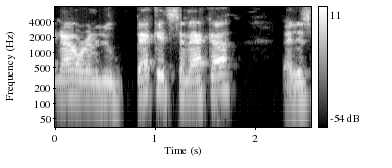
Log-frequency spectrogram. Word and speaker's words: Beckett Sennecke: and uh right now we're going to do Becka Sena that is how it's pronounced a very fast late Rising forward um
